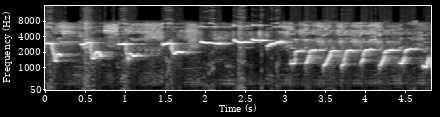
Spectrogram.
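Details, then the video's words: Singing samyong bird giving chattering high notes, then a run of six quick repeated downslurred whistles near the end, with sharp clicking sounds throughout. "Mastran burung samyong"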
